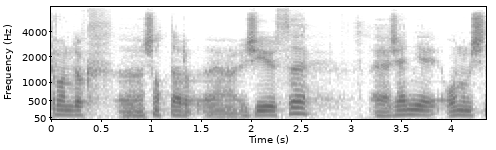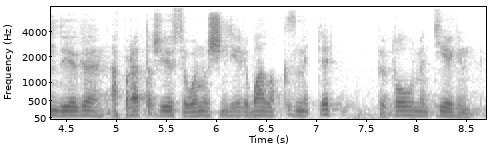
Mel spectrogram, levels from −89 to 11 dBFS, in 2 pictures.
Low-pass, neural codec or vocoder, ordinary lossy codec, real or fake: none; codec, 16 kHz, 0.5 kbps, X-Codec, HuBERT features, trained on LibriSpeech; none; fake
